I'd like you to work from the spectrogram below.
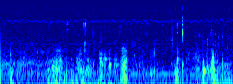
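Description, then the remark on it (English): Someone drinks a freshly poured beverage in soft, irregular gulps and low gurgling swallows, with faint wet mouth sounds and no talking. “All right, beverage has been poured, so here we go. Yeah. Bottoms up.”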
